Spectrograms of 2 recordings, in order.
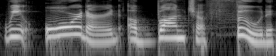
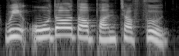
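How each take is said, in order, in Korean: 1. 이 문장은 뚜렷하고 강한 강세를 넣어서 말합니다. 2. 이 문장은 뚜렷한 강세 없이 평평하게 말합니다. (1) "강세가 되게 중요하니까" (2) "요거는 안 되겠죠?"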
